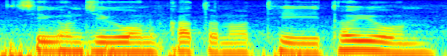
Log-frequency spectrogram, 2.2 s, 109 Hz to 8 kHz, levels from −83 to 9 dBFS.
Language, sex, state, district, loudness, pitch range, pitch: Chakma, male, Tripura, Dhalai, -15 LUFS, 145-160 Hz, 155 Hz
